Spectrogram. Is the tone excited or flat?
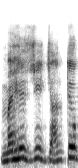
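excited. It is said excitedly, with emotion. The speaker found something very big. The speaker calls it right.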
